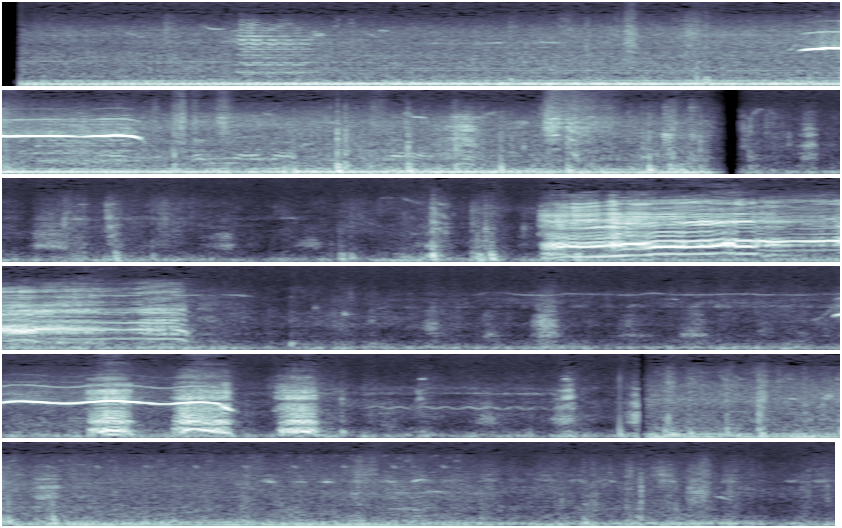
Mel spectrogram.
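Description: A donkey braying once: a loud, pitched call lasting a couple of seconds in the middle. Around it are a low rumble in the first third and two short, high, wavering whistle-like tones.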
